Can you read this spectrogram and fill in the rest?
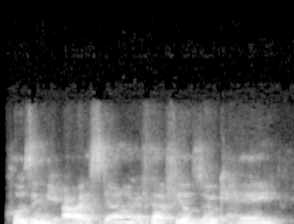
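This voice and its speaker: Woman, yoga instructor, calm soothing guidance, very slow delivery, echoey room. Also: on the high side. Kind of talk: guided yoga breathing instruction.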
